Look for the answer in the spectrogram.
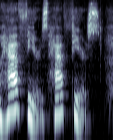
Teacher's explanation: o V de have já junta no F de fears, porque olha, V e F são feitos no mesmo local, né? Que é lábio inferior nos dentes superiores.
